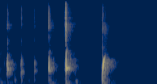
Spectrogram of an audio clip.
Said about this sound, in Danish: Og jeg tænker, at øh, jeg ruller lidt den magiske terning her.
